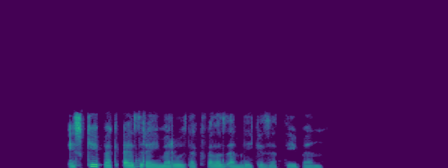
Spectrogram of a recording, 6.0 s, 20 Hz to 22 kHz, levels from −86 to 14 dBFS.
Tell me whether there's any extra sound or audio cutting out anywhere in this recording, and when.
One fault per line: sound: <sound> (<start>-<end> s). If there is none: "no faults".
no faults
